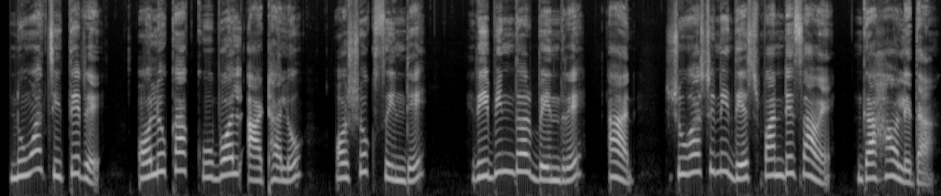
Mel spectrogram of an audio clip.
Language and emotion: Santali, neutral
